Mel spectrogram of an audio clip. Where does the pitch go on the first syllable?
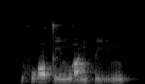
high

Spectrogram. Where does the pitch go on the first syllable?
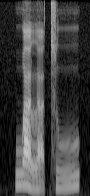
falling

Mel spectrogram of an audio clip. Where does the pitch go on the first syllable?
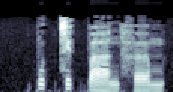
high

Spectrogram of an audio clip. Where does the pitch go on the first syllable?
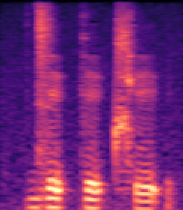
high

